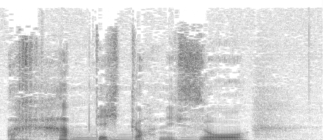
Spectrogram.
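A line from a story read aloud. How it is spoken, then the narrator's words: Groaning. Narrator (German): stöhnte Winona auf, als sie dies bemerkte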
